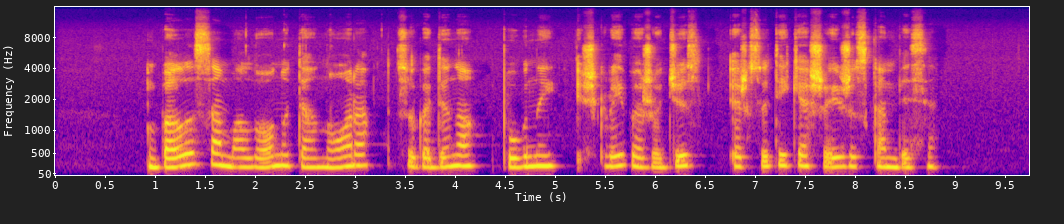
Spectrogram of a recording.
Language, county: Lithuanian, Klaipėda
